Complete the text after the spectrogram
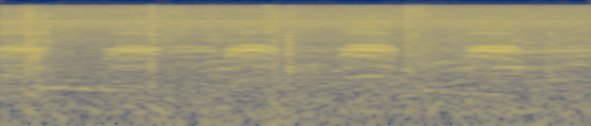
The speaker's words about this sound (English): Circling around like omens in the sky. The birds? Yes, the birds.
